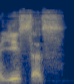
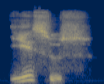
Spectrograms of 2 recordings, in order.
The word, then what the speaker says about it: Jesús: Jesús, fíjense que en inglés dicen más o menos como Jesus, ¿ok? Jesús, así lo pronunciaban los griegos.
